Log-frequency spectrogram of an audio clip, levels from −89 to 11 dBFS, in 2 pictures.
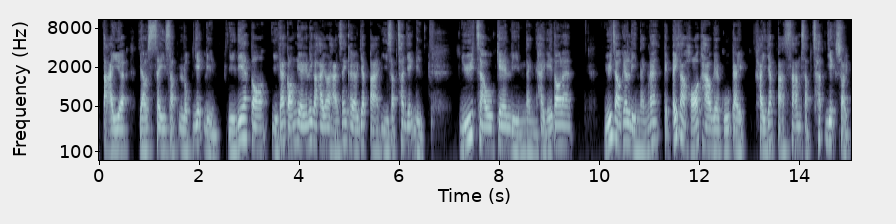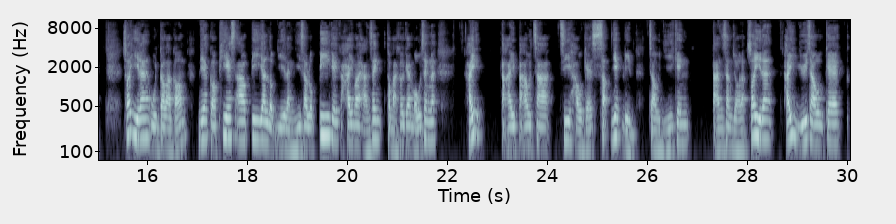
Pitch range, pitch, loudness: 110-145 Hz, 125 Hz, -17 LUFS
